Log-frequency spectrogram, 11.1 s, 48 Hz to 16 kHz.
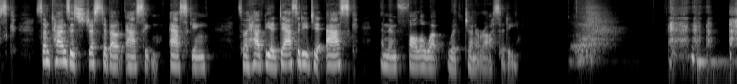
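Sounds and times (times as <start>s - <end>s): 
speech: 0.5s - 7.8s, 8.5s - 8.9s
person sneezing: 8.6s - 9.3s.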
